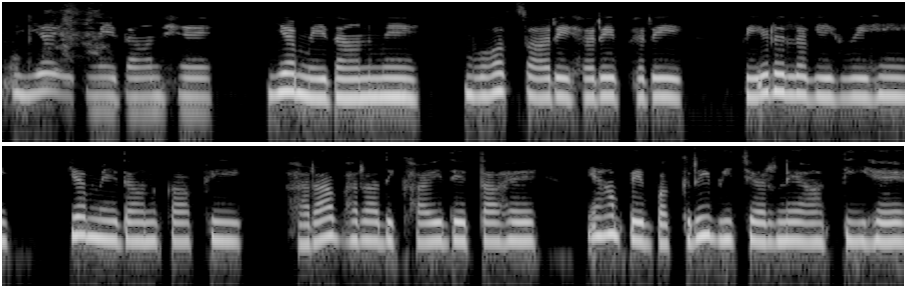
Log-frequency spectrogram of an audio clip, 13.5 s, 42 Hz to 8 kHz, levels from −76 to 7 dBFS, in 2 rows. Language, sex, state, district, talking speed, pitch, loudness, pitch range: Hindi, female, Bihar, Saran, 125 wpm, 230 Hz, -17 LUFS, 225-240 Hz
